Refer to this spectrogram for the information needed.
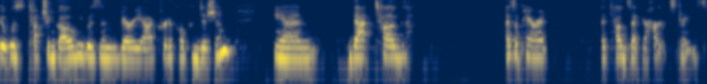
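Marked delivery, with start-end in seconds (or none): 4.1-10.6 choked with emotion, voice catching, slower pace. A parent recalling rushing to Philly when he was critical, choked up. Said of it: "I was getting a little choked up there".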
